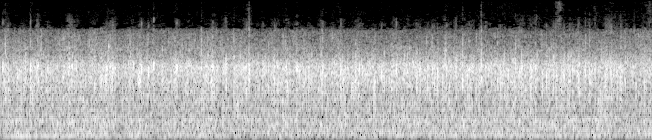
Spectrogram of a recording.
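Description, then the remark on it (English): Steady, dense applause from a large crowd as the resigning US president waves goodbye before boarding a helicopter, a continuous wash of clapping that holds at an even loudness throughout, with a faint low hum underneath and no voices. “And you hear the applause.”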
